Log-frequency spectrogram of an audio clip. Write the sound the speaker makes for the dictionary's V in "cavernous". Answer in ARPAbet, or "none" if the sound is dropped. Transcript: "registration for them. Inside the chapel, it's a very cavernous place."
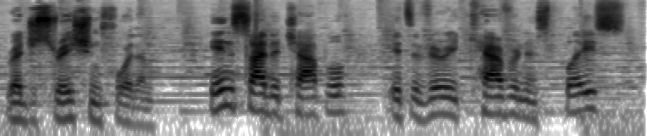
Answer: V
